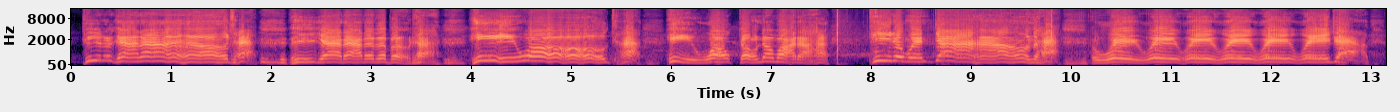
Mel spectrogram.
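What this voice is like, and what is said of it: Sing-song preaching, chanted delivery. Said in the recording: “Hooping is like singing the message ... the preacher starts out slow”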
